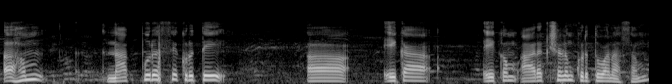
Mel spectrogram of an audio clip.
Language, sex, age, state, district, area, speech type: Sanskrit, male, 30-45, Maharashtra, Nagpur, urban, spontaneous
